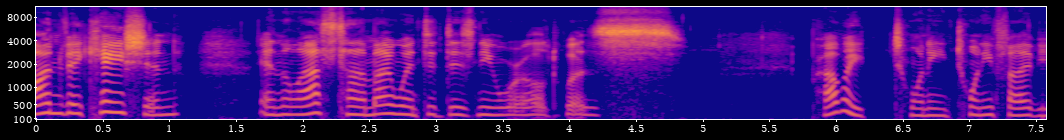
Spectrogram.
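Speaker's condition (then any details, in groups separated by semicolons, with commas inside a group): No condition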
